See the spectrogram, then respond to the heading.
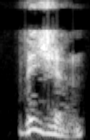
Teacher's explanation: The voiced palatal fricative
